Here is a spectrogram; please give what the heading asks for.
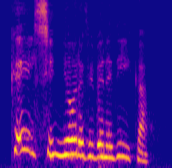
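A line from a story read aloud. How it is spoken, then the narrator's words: Surprised exclamation after coughing. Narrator (Italian): esclamò Homer dopo esser caduto per la sorpresa in un accesso di tosse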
